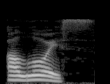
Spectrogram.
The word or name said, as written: alois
